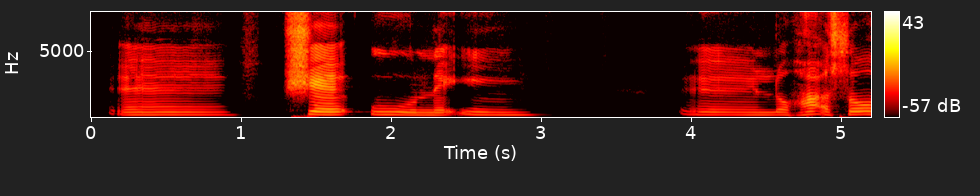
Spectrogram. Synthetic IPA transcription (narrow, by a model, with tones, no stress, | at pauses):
ẽ˧ | ʃe˦uː˦nẽ˨ʔĩ˦˧ | ẽ˧lo˧˨ɦã˦ʔa˧so˦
